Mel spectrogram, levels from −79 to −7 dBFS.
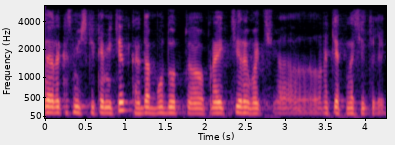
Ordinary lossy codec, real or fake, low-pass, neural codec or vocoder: none; fake; 5.4 kHz; codec, 44.1 kHz, 2.6 kbps, SNAC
